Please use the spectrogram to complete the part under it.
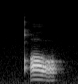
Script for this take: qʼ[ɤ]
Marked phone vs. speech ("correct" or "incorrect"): incorrect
